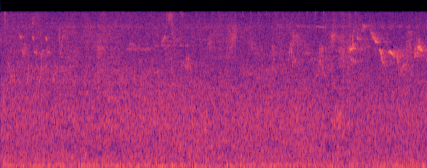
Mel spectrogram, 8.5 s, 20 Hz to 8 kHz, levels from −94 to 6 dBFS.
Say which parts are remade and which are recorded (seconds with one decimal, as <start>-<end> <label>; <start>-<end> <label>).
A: 0.0-1.3 recorded; 1.3-2.4 remade; 2.4-4.2 recorded; 4.2-4.7 remade; 4.7-6.5 recorded; 6.5-7.0 remade; 7.0-8.5 recorded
